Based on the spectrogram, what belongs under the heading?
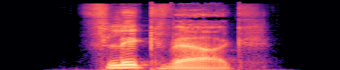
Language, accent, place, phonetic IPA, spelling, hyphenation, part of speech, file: German, Germany, Berlin, [ˈflɪkvɛʁk], Flickwerk, Flick‧werk, noun, De-Flickwerk.ogg
- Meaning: patchwork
